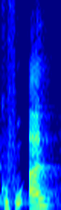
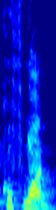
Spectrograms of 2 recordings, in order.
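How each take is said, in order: First: The middle has a glottal catch, no w. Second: The middle has a w sound, no catch. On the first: This follows the Warsh reading. "In Warsh we say kufu'an" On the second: This follows the Hafs reading. "with Hafs you say kufuwan"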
